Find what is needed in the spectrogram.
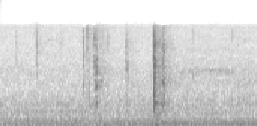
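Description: Computer keyboard key presses: a couple of soft taps, then one sharper click a little past halfway, over a steady low hum.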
